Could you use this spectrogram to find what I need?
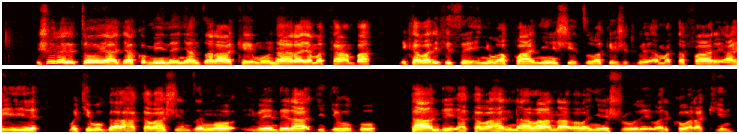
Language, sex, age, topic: Rundi, male, 36-49, education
